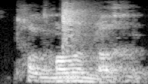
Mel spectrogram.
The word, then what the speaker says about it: Ptolemy: Ptolemy. Because the P is silent.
